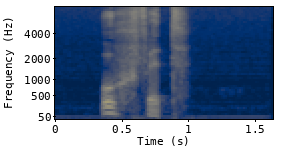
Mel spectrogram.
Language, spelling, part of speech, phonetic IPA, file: Polish, uchwyt, noun, [ˈuxfɨt], Pl-uchwyt.ogg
